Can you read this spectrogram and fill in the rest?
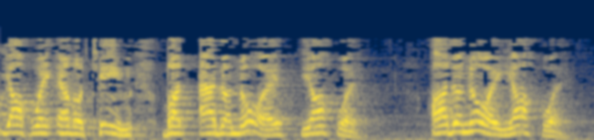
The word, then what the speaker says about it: Adonai: The third term is Adonai, or as it is commonly pronounced in English, Adonai.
